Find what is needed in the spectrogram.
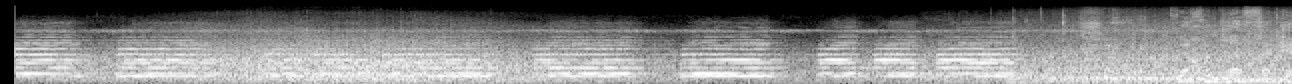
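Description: Car horn honking in a rhythm, one long blast of about two seconds followed by shorter quicker honks, stopping about five seconds in: the celebratory honking of an arriving wedding car.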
